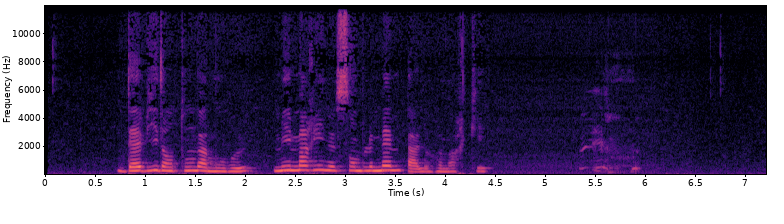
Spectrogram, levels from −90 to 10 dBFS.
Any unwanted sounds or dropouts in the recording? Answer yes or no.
yes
